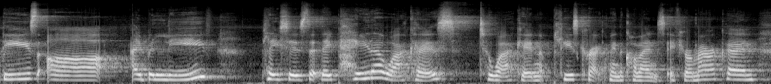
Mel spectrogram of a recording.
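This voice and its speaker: Someone speaks at a moderate pace with a British accent, with audible room echo and noticeable background noise. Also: woman. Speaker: fashion YouTuber. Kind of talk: casual vlog commentary. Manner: chatty.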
